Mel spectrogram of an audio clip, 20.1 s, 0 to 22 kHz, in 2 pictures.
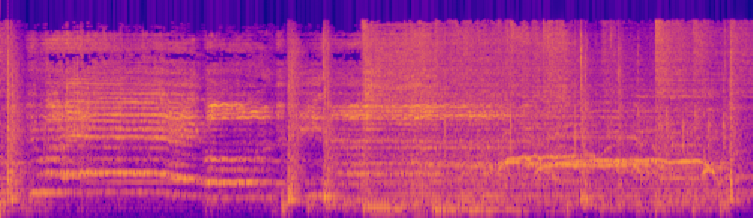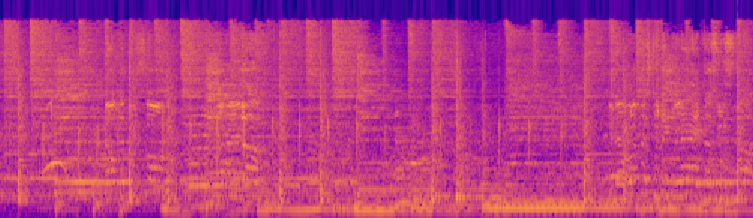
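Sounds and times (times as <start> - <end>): band with drums and bass: 0.0 - 0.8, 3.6 - 20.0
group of vocalists singing: 0.1 - 7.9.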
